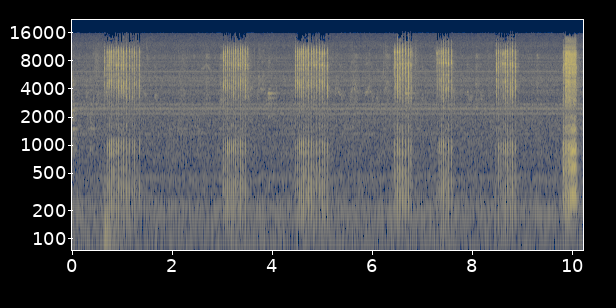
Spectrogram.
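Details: Stressed, irate squirrel about to be let go, giving buzzy, rapidly pulsed growling chatters in seven bursts spaced one to two seconds apart, ending with a harsher breathy burst; quiet background.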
